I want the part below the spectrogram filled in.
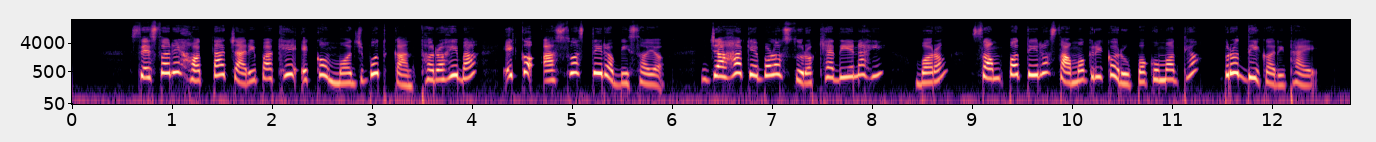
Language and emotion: Odia, happy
